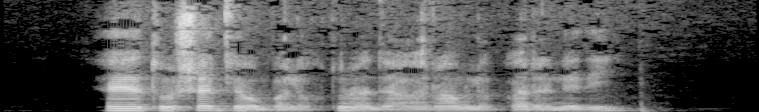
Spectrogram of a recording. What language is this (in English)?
Pashto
